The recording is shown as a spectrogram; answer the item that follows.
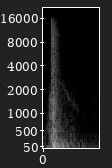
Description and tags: Slamming a door in a heavy insulated room. The pushed air can be heard on the tail of the sound. Would be a great sound for a spaceship door close. Great for impacts.
Any credit is more than welcome.
space, air, door, hit, impact, shut, slam, metal, doors, mechanical, tail, sting, ship, insulated, closing, close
